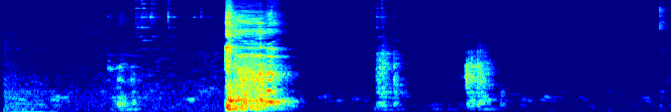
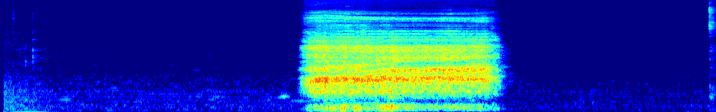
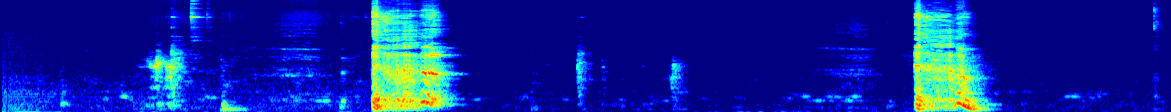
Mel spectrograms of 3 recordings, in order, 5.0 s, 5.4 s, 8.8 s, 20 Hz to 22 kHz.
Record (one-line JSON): {"cough_length": "5.0 s", "cough_amplitude": 32768, "cough_signal_mean_std_ratio": 0.25, "exhalation_length": "5.4 s", "exhalation_amplitude": 32242, "exhalation_signal_mean_std_ratio": 0.45, "three_cough_length": "8.8 s", "three_cough_amplitude": 32768, "three_cough_signal_mean_std_ratio": 0.29, "survey_phase": "beta (2021-08-13 to 2022-03-07)", "age": "65+", "gender": "Female", "wearing_mask": "No", "symptom_cough_any": true, "smoker_status": "Current smoker (11 or more cigarettes per day)", "respiratory_condition_asthma": false, "respiratory_condition_other": false, "recruitment_source": "REACT", "submission_delay": "1 day", "covid_test_result": "Negative", "covid_test_method": "RT-qPCR", "influenza_a_test_result": "Unknown/Void", "influenza_b_test_result": "Unknown/Void"}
